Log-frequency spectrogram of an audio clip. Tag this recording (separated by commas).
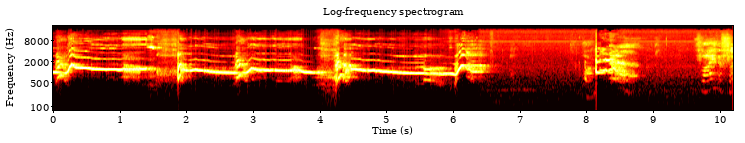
Bark, dog barking, Speech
